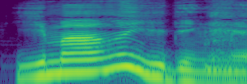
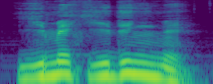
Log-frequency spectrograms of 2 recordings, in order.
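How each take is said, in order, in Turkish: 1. İlk e i'ye, son e ise a'ya dönüşüyor. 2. Ünlüler standart Türkçedeki e sesleriyle söyleniyor. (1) "yimağı yedin mi dediğimiz zaman onun ağlaştığını görüyoruz" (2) "yemek yedin mi diyoruz belki"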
